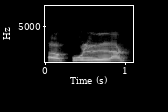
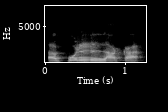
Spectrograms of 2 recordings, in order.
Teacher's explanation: Lam mati itu kalau di sini di tulisan ini kan lamnya mati, tapi cara bacanya lam mati ini kita tidak sebutkan, tapi seakan-akan ditasjidkan ke lam yang selanjutnya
